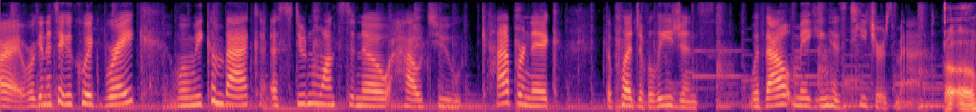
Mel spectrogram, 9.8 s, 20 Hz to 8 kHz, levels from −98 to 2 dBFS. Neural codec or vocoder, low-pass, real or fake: none; 7.2 kHz; real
